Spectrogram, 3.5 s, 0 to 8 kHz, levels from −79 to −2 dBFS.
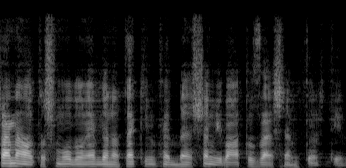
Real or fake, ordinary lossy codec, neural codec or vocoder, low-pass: fake; none; codec, 24 kHz, 1 kbps, SNAC; 7.2 kHz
